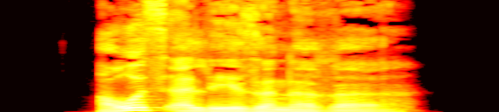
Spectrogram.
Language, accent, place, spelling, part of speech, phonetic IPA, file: German, Germany, Berlin, auserlesenere, adjective, [ˈaʊ̯sʔɛɐ̯ˌleːzənəʁə], De-auserlesenere.ogg
- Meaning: inflection of auserlesen: 1. strong/mixed nominative/accusative feminine singular comparative degree 2. strong nominative/accusative plural comparative degree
